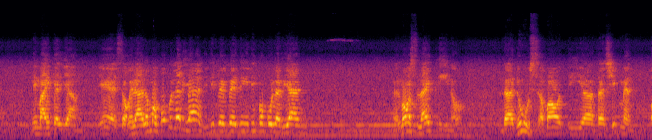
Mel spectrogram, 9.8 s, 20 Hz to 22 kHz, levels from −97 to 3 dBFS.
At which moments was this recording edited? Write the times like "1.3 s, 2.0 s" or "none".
1.4 s, 5.2 s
